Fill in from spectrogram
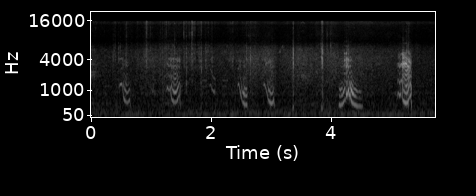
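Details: Grey francolin, locally called dakhni teetar, calling: a series of short down-slurred notes with rich overtones, coming in a quick run, then two louder, harsher notes near the end, over a steady low hum.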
